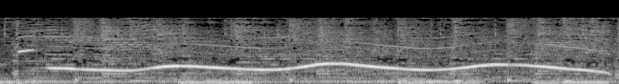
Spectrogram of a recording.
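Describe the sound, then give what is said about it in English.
A slide whistle plays a slow, wavering melody, its pure tone gliding smoothly up and down. It is loud over a steady low accompaniment and sounds continuously throughout. “Still my slide whistle gently weeps.”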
